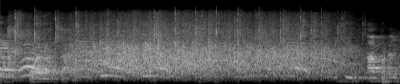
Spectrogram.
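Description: Crowd applauding: a dense, steady clapping that dies away about three and a half seconds in.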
